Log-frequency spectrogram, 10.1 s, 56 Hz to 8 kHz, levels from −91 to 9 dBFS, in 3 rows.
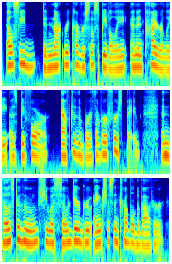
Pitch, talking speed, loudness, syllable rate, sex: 180 Hz, 185 wpm, -18 LUFS, 5.2 syllables/s, female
